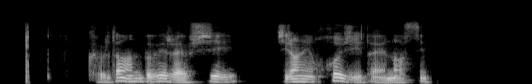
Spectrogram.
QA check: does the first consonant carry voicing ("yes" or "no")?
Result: no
